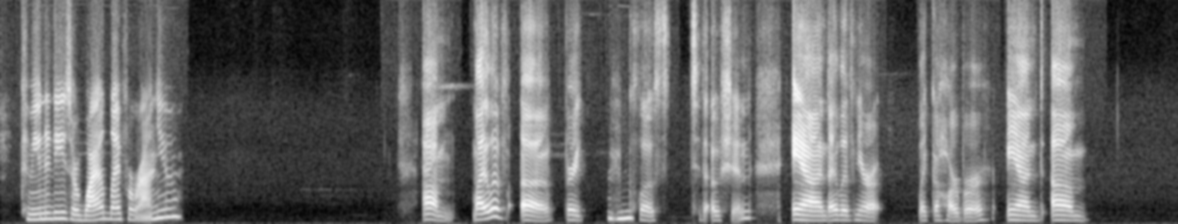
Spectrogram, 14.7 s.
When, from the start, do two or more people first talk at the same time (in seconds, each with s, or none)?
none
